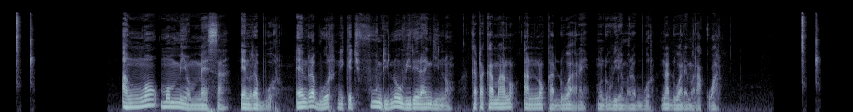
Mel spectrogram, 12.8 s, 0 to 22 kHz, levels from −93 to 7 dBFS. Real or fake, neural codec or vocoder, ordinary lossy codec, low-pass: real; none; AAC, 96 kbps; 14.4 kHz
